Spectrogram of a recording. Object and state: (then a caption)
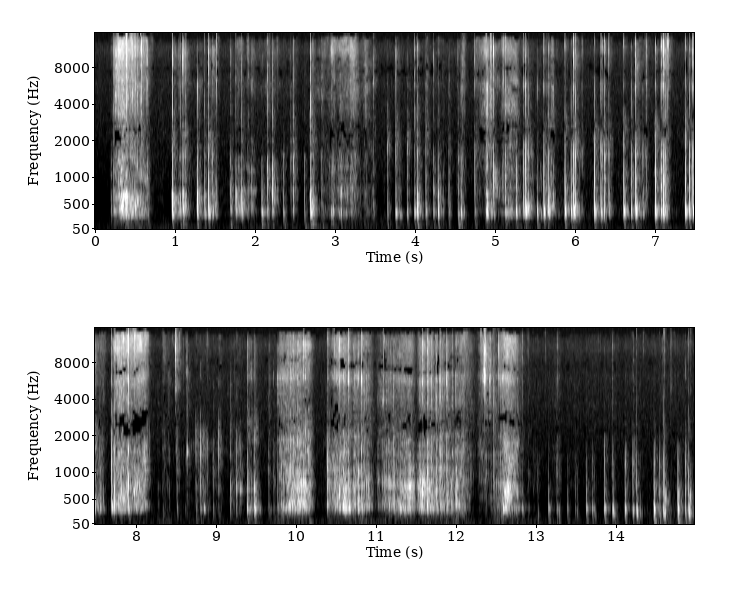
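Leather sneaker tapped and scratched. Long nails tap and scratch across the side and laces of a handheld, hollow, empty white Adidas low-top leather sneaker with black stripes and a brown rubber sole. The result is a quiet, rapid stream of dry, crunchy scratching bursts and short taps centered in the midrange, with almost no low end and no ringing after each touch.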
